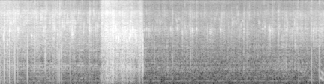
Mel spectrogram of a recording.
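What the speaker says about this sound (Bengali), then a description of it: "এবার এই তেলের মধ্যে আগে পটলটা একটু ভেজে নেবো।" Pointed gourd pieces fry in hot oil with a steady, close sizzle that swells into a louder burst for under a second before settling back to a softer crackle; nobody speaks.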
